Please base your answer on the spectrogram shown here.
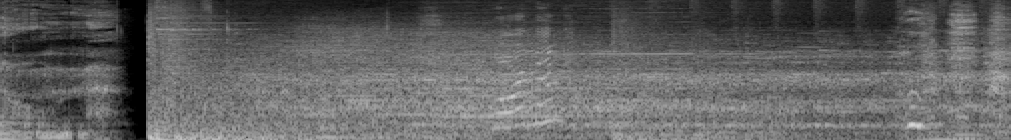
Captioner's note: gasps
